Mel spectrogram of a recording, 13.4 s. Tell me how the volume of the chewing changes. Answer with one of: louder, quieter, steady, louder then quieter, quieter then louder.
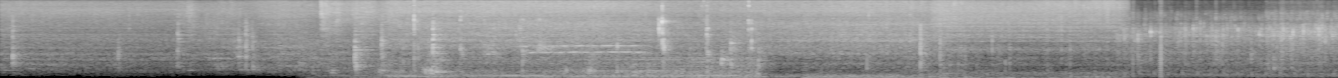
louder then quieter.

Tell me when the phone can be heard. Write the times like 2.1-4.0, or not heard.
5.3-6.5.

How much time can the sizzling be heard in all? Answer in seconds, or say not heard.
13 s.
